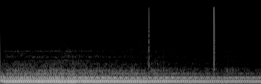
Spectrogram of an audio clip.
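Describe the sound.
A car drives along a road, its engine giving a steady, loud, low hum that continues throughout. Two brief sharp clicks cut through the drone near the end, and no one speaks.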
